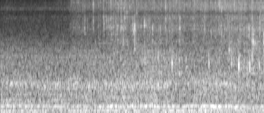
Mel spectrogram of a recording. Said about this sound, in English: Okay, so I use a stainless steel strainer. I have quite a few actually. I'm just gonna strain it back into the pot because the pot's already dirty. Why dirty more equipment, right? So here we go. I'm just gonna pour it through.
